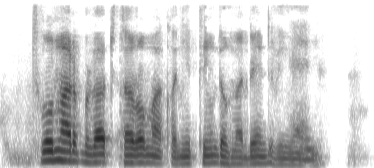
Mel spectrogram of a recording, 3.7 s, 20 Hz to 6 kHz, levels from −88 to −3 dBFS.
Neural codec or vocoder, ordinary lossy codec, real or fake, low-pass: codec, 16 kHz, 1 kbps, FreqCodec, larger model; AAC, 24 kbps; fake; 5.4 kHz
